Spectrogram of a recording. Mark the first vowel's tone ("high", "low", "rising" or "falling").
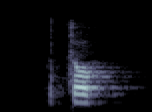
low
